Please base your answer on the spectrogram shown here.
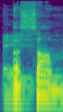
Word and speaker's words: Assam: 20 years and as M how do you pronounce that Assam Assam Assam yeah in 20 years so a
